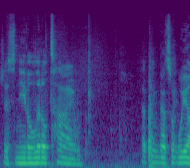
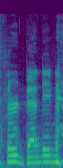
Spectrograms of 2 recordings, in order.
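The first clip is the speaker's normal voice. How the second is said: ordinary talk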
